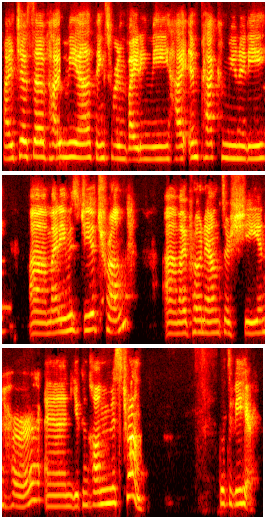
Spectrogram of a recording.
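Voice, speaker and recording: A woman from Vietnam, an education executive, answering interview questions live over a video call, thoughtful and pausing often with fillers. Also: fairly high pitch, fairly even intonation. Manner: reflective, many pauses and "um" fillers.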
